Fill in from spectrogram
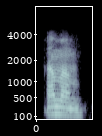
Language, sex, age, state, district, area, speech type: Kannada, male, 18-30, Karnataka, Davanagere, rural, conversation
